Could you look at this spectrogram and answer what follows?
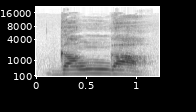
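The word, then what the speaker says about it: गंगा: will be very easy you say gang and then release for god that gang where you stopped is this sound so gang ga okay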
